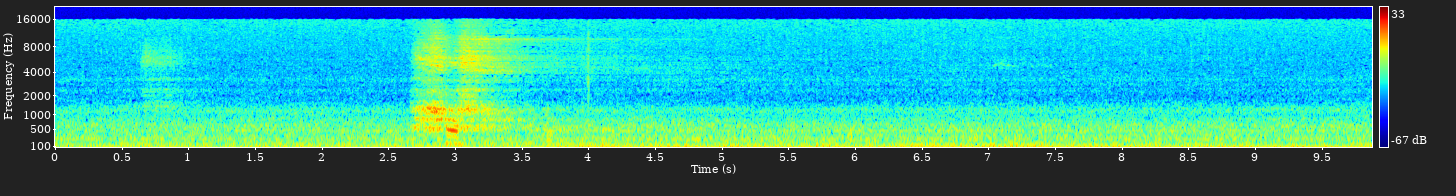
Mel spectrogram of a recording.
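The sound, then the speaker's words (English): Steady low rumble of a car moving through road traffic, with a brief hiss like an air brake from another vehicle partway through; no voices, continuous engine and road noise throughout. “Fucking hell of traffic.”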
